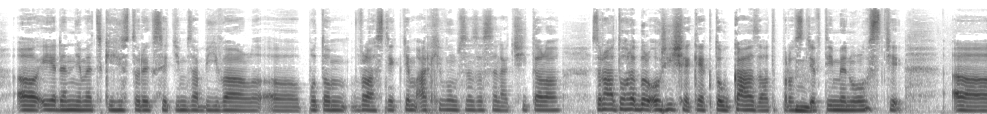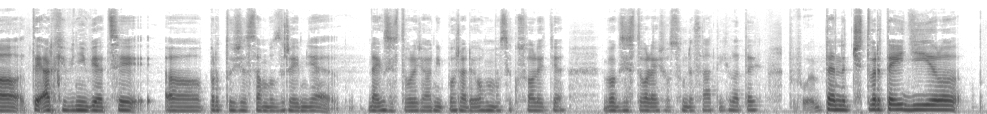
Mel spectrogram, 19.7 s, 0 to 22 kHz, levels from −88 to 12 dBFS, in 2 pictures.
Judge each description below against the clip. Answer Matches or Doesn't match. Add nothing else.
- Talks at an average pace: Matches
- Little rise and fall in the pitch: Matches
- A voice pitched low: Doesn't match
